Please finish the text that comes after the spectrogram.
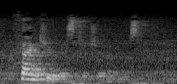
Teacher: a string of unaccented syllables after the nucleus on thank. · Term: tail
